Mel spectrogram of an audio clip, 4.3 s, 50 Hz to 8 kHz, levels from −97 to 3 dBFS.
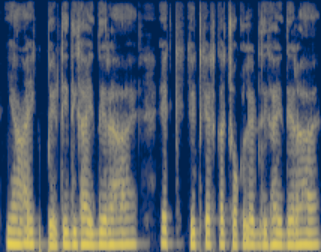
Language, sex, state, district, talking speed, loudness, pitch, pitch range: Hindi, male, Jharkhand, Ranchi, 225 wpm, -17 LUFS, 145 Hz, 145-150 Hz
